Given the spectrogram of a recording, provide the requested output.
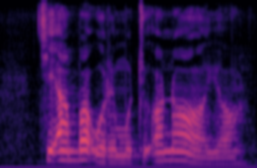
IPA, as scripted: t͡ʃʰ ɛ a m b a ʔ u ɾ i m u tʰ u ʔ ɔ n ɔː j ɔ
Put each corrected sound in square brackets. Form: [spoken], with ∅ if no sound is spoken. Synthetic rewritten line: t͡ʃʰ [i] a m b a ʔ u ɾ i m u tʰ u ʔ ɔ n ɔː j ɔ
